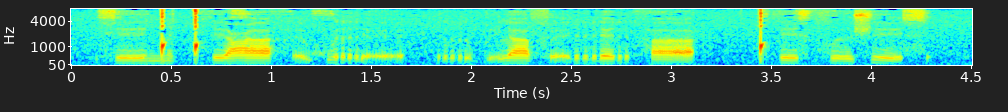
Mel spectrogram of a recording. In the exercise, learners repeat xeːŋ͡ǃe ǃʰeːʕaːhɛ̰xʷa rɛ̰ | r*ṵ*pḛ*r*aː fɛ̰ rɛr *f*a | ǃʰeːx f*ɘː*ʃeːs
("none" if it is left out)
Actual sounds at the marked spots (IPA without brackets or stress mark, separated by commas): o̰, l, h, ɘː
